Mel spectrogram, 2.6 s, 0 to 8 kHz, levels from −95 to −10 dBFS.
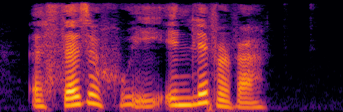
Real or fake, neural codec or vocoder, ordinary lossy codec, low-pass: real; none; Opus, 64 kbps; 7.2 kHz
